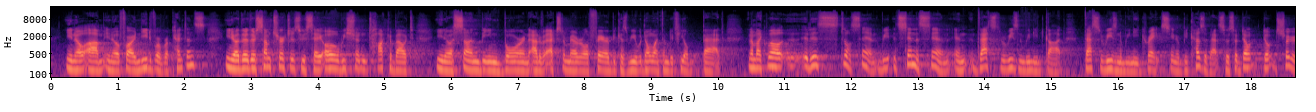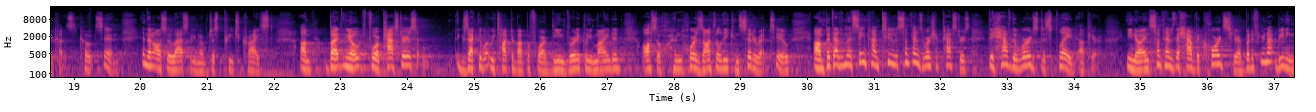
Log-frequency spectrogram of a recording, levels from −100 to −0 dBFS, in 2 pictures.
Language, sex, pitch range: English, male, 135-180 Hz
